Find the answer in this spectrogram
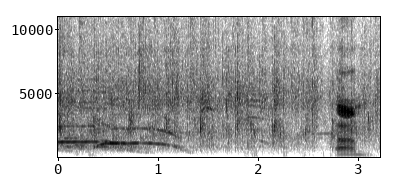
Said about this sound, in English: Hey, why don't you give your pastors a round of applause?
